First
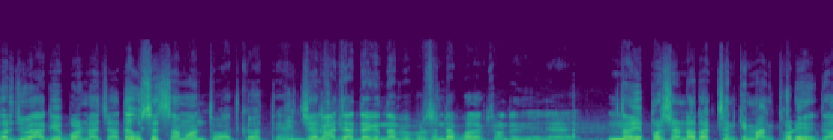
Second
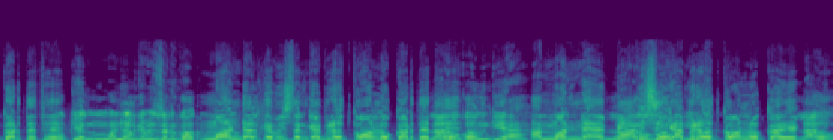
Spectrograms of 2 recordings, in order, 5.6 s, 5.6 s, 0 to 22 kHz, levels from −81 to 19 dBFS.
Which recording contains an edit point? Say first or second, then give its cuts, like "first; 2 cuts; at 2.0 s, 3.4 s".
first; 1 cut; at 2.0 s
